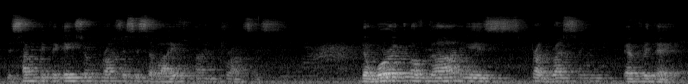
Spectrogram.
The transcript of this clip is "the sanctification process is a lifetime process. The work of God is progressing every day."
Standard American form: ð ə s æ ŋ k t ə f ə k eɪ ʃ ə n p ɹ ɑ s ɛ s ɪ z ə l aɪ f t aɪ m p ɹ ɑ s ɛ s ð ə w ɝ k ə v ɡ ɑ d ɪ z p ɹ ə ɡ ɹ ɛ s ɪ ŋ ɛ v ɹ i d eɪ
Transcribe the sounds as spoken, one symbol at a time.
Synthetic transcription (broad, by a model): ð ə s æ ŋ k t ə f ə k eɪ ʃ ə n p ɹ ɑ s ɛ s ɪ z ə l aɪ f t aɪ m p ɹ ɑ s ɛ s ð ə w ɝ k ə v ɡ ɑ d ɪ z p ɹ ə ɡ ɹ ɛ s ɪ ŋ ɛ v ɹ i d eɪ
